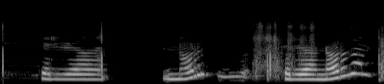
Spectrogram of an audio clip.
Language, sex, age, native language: Icelandic, female, 10, Icelandic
